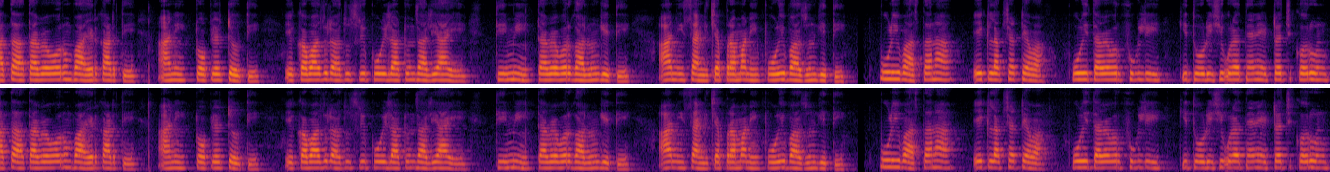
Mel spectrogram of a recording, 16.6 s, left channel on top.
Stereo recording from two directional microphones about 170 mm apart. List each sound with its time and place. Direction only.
0.0 s a woman's voice: 40° left (ahead or behind)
